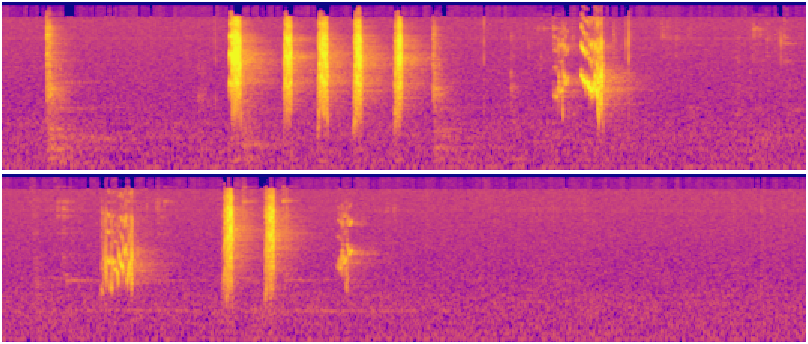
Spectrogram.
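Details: Budgerigars playing and flying give sharp, high chirps in a quick burst, then scattered squeaky, warbling notes.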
